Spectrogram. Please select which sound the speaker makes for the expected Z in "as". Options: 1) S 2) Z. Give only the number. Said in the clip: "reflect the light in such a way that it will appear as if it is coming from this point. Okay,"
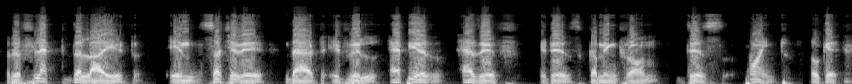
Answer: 2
